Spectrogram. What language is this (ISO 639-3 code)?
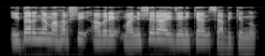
mal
